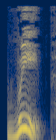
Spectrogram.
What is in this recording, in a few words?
"weep", pronounce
